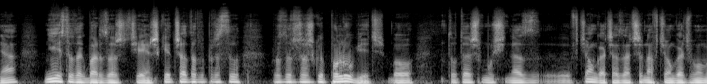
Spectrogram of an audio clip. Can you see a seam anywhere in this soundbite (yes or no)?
no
